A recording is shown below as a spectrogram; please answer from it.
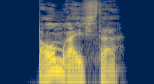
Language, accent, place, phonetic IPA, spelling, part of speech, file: German, Germany, Berlin, [ˈbaʊ̯mʁaɪ̯çstɐ], baumreichster, adjective, De-baumreichster.ogg
- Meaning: inflection of baumreich: 1. strong/mixed nominative masculine singular superlative degree 2. strong genitive/dative feminine singular superlative degree 3. strong genitive plural superlative degree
